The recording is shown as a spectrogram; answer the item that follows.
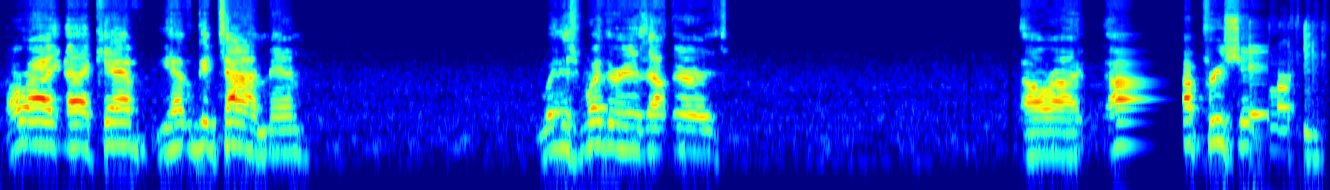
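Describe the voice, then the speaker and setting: A man's voice: sits high, unhurried, pauses often, over music, low-quality recording. An American man hosting a casual livestream, talking in a folksy, colloquial way and addressing his viewers by name. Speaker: livestream host.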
